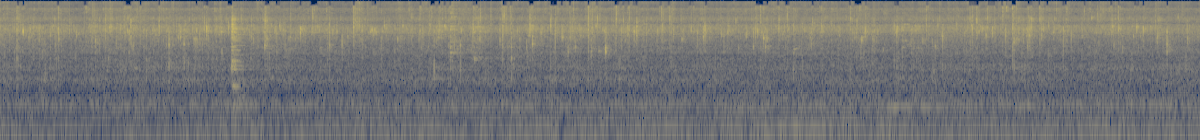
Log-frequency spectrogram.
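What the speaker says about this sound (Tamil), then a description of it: "சுண்டைக்காய் கொஞ்சம் நேரம் எண்ணெயிலே ஃப்ரை ஆகணும்." Turkey berries (sundakkai) fry in oil with garlic, giving a steady, close, dense sizzle and crackle that runs unbroken throughout with no talking.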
